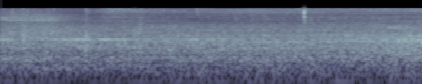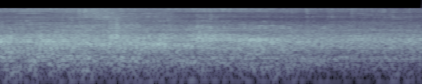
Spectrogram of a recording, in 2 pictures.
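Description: Street traffic noise that swells to its loudest between about four and six seconds in, as a vehicle passes, then eases off.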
